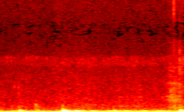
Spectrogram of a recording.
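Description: Room tone: a steady low electrical-sounding hum under faint background hiss, with one soft tap a little under a second in.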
